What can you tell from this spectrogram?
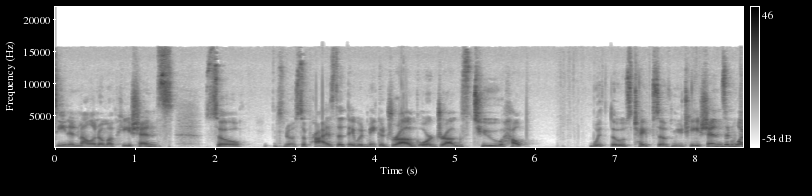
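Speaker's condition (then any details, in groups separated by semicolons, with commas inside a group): No condition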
